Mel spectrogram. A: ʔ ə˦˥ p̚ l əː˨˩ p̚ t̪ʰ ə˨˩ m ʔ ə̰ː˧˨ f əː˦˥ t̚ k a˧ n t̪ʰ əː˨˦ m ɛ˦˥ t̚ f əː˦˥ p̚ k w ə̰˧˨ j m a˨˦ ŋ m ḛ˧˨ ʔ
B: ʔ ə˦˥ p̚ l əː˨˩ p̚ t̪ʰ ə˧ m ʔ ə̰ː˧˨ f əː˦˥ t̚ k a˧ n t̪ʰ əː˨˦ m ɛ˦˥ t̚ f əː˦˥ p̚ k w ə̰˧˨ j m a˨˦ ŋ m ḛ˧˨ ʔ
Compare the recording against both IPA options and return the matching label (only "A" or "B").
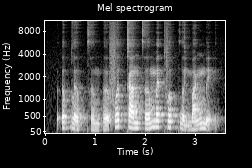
A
